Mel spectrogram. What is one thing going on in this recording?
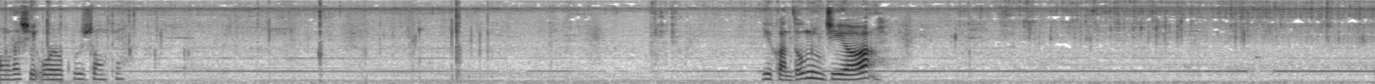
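Water splashes from a watering can onto soil.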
